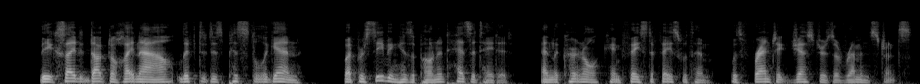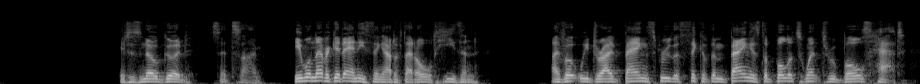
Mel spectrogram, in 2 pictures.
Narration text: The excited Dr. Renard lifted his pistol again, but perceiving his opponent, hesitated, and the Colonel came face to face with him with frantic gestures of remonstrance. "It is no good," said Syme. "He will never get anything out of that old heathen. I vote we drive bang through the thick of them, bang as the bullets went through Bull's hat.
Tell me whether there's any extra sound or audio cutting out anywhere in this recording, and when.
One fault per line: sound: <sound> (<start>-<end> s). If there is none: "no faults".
no faults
